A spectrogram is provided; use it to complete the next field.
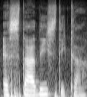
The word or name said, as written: estadistica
